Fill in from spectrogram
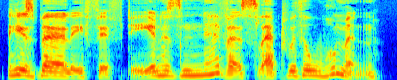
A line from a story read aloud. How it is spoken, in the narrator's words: Raphael snorts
